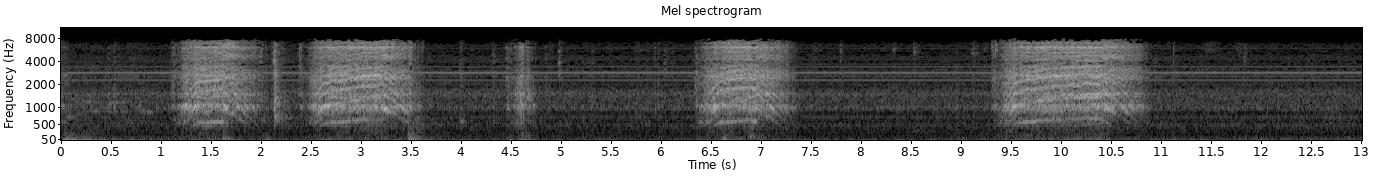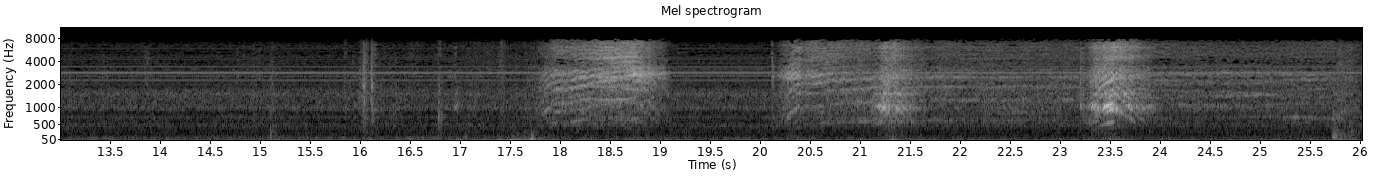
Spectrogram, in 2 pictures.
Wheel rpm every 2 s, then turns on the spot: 30, 40, 0, 40, 30, 40, 0, 0, 0, 0, 0, 10, 0.
6-8 22-24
